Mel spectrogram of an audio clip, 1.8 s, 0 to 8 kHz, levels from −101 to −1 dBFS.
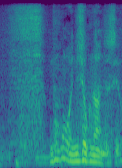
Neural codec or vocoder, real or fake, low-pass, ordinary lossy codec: vocoder, 44.1 kHz, 128 mel bands, Pupu-Vocoder; fake; 7.2 kHz; none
